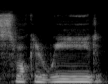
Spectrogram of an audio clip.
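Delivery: usual speaking voice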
